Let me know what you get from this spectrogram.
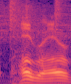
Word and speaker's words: HO99O9: Voilà, Horror qui s'écrit H-O-9-9-O-9, mais ça se prononce Horror, voilà, tout simplement.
